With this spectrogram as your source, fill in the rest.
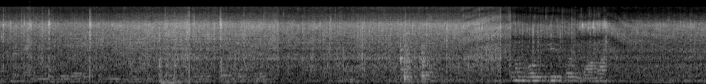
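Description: Ginger paste, chopped tomato and fried garlic sizzle steadily in hot oil in a pan, a continuous bright hiss with occasional stirring scrapes and brief muffled voices in the background.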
